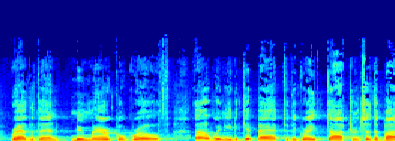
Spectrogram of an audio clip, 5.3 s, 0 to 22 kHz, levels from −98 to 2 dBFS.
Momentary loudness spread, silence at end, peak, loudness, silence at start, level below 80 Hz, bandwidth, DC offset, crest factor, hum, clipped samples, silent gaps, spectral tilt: 6 LU; 0 s; -6 dBFS; -22 LUFS; 0.15 s; -74 dBFS; 13.5 kHz; under 0.1%; 14 dB; none; under 0.1%; none; -6.5 dB/octave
